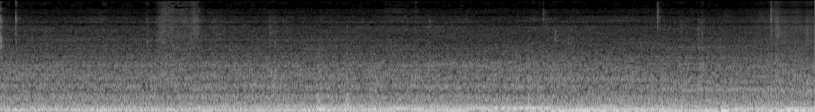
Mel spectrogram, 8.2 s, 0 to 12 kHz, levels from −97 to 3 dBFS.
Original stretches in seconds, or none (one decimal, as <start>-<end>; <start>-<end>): 0.0-7.2

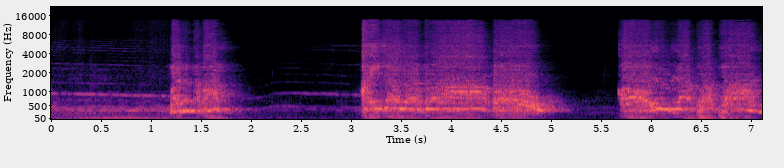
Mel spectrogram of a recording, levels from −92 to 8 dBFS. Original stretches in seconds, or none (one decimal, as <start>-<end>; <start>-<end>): 0.0-2.5; 5.5-7.1

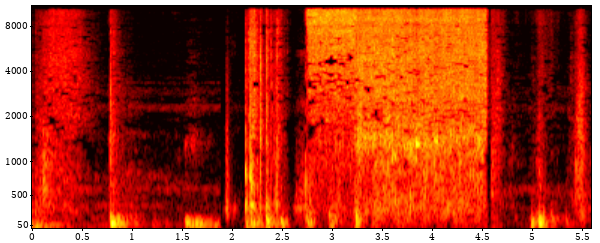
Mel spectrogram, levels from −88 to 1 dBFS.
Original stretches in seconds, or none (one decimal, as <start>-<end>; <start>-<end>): 0.0-5.6

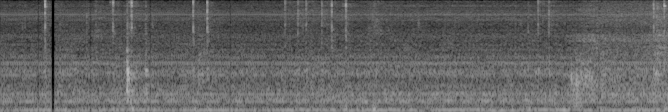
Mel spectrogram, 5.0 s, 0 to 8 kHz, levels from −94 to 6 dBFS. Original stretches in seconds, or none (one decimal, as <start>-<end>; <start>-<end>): 0.0-0.6; 1.1-2.2; 4.5-5.0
